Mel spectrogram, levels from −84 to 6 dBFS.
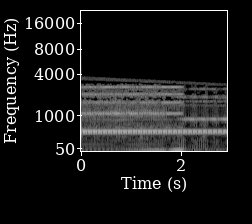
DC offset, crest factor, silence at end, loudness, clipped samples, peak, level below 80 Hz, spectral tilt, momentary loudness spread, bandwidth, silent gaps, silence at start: under 0.1%; 12 dB; 0 s; -29 LUFS; under 0.1%; -16 dBFS; -58 dBFS; -5 dB/octave; 4 LU; 3.9 kHz; none; 0 s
